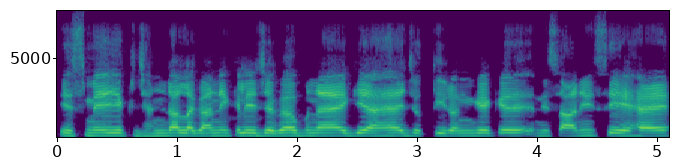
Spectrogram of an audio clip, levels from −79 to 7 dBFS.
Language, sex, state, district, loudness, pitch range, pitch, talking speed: Hindi, male, Bihar, Purnia, -16 LUFS, 165-170 Hz, 165 Hz, 190 wpm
